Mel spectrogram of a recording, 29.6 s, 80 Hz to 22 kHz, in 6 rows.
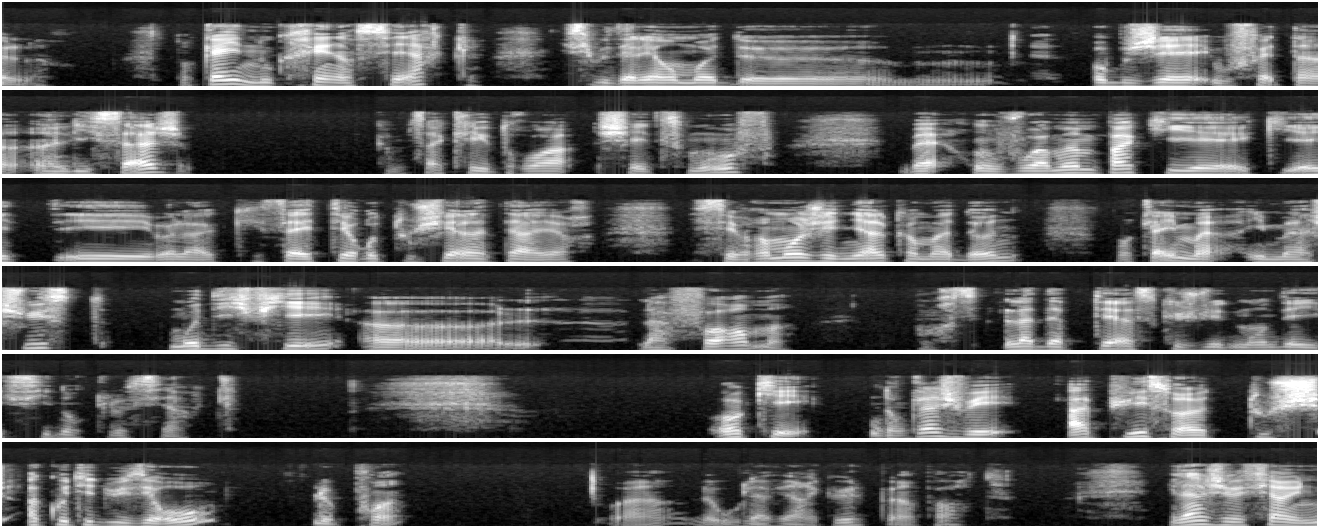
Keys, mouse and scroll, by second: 2.1 Tab, 3.1-4.9 right drag, 4.9 Tab, 5.9 Tab, 6.4-9.4 right drag, 9.4-12.5 middle drag, 12.5 Tab, 13.3-15.0 middle drag, 15.0-18.0 scroll up 1, 20.8 scroll down 1, 21.1 middle click, 21.7-22.0 scroll up 3, 22.0-25.1 middle drag, 25.6 KP_Decimal, 27.2-27.5 scroll down 1, 27.5-29.6 middle drag.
